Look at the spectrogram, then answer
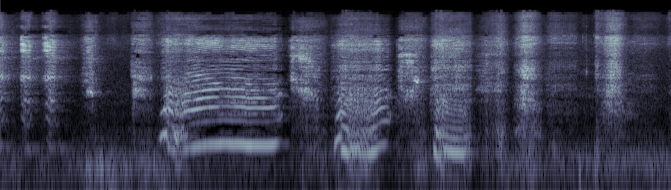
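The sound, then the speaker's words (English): A donkey brays loudly in a mating call, a series of harsh, rasping honks: one long drawn-out heave followed by two shorter gasping blasts, with breathy wheezing in between. “We need to hear some donkey mating noises.”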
